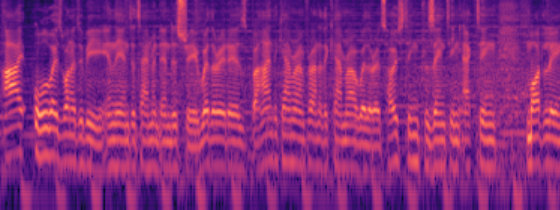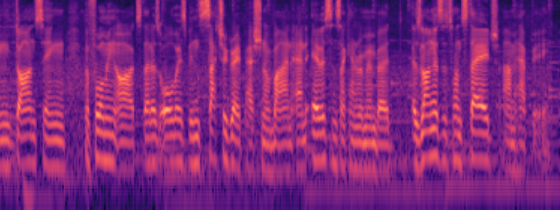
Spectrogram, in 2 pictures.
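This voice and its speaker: Eager low-voiced man from South Africa. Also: steady tone, brisk, over music. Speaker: entertainer. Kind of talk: contestant introduction.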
